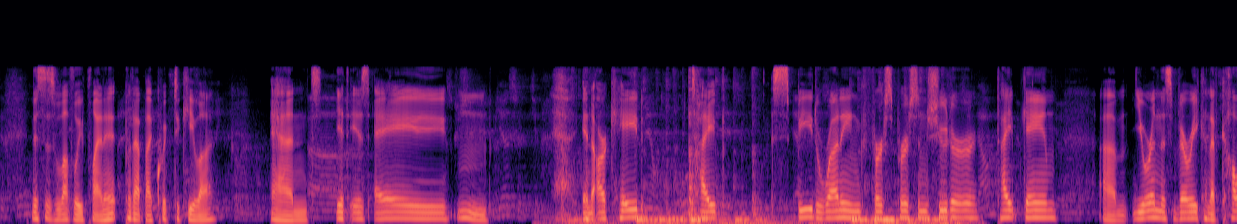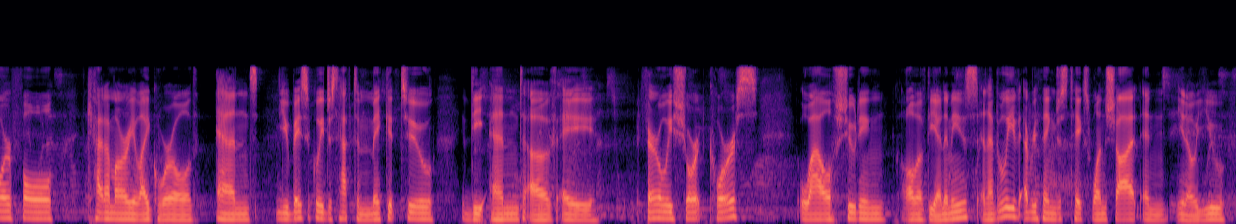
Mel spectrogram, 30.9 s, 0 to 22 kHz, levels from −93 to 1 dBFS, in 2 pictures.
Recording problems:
high frequencies cut off; noticeable; nothing above 6 kHz
voice in the background; faint; throughout; 25 dB below the speech
keyboard typing; noticeable; from 7 to 12 s; peak 2 dB below the speech

